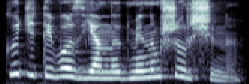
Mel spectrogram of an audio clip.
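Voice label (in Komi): кыдзи ті вӧзъянныд меным шырсьыны, Komi, female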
